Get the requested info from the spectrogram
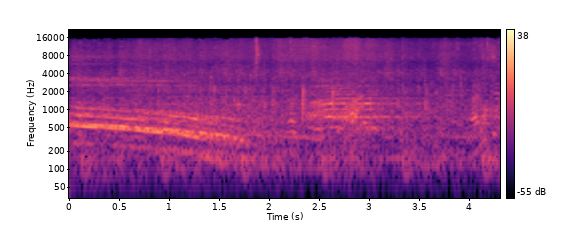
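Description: A voice holding one long drawn-out note that slides slowly down in pitch and ends about one and a half seconds in, followed by fainter voices.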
